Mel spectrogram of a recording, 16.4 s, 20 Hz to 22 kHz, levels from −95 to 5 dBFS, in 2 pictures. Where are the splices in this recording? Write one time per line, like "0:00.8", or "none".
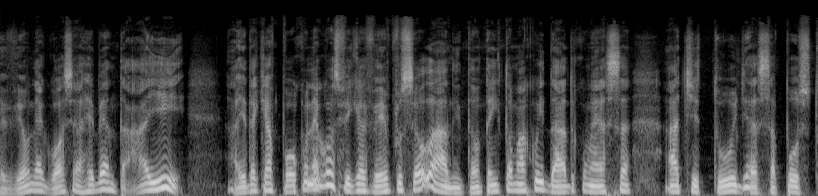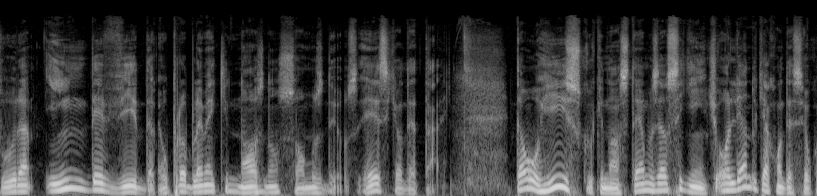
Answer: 0:09.8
